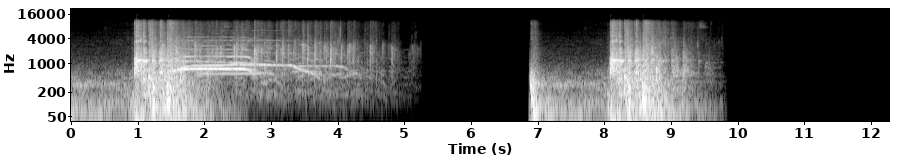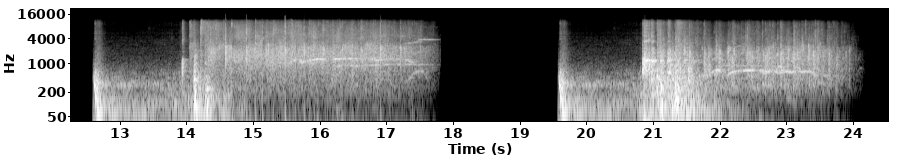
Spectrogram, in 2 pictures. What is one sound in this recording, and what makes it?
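Bowling pins crash and clatter in a game.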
